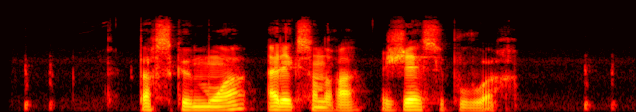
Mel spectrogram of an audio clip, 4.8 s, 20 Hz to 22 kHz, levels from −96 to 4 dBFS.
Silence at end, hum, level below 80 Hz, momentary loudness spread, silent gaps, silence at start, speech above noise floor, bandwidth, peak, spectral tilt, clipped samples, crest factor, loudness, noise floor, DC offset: 0.95 s; none; -72 dBFS; 10 LU; none; 0.2 s; 38 dB; 11 kHz; -6 dBFS; -4.5 dB/octave; under 0.1%; 22 dB; -25 LUFS; -63 dBFS; under 0.1%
